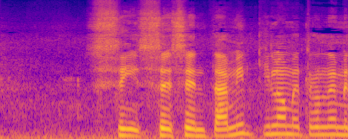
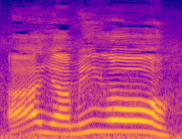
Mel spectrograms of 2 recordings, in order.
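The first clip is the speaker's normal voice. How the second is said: delighted; 5 semitones higher, much slower than usual. Real, not acted. Delighted at gift of tortas.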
